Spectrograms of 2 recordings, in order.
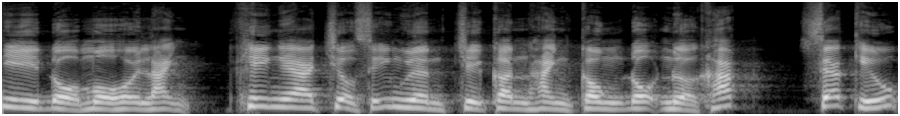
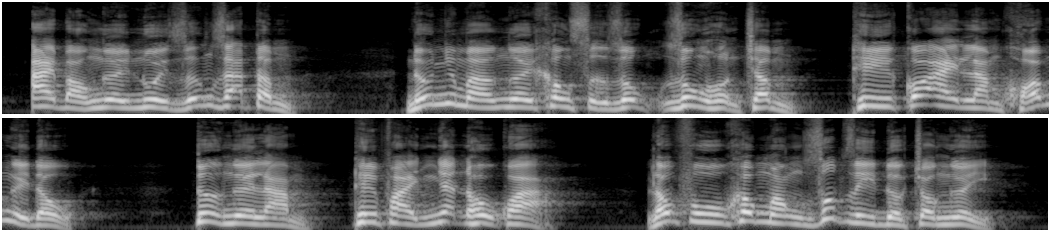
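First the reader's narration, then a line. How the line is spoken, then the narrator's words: Sharp scolding. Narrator (Vietnamese): Hình Xuyên nạt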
